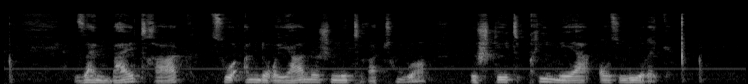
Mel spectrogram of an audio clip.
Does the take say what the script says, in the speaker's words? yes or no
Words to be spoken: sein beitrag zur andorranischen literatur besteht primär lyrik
no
